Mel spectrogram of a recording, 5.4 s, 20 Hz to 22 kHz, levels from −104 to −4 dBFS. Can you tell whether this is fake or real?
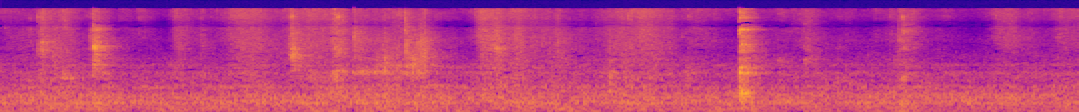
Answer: real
